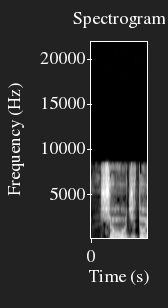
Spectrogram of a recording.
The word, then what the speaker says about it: 生死: 生まれてくる命と死んでいく命、生き死に、生死と書いて仏教では生死と読みますが、その生死のあるがままの姿を私はしかと見つめることになったのです。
